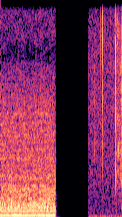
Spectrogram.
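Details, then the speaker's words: Electric oven on convection (Umluft) mode with no temperature set, after repair of rattling fan: steady low smooth motor hum with no rattling or clatter; normal fan operation. "testet euer gerät schaltet die umluft ein ihr müsst dazu keine temperatur werden und man hört die reparatur hat funktioniert es ist kein kaputtes geräuschen dazu gehören"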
